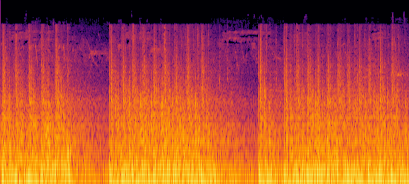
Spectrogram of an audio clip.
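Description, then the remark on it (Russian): Heavy fists hammer a wooden door in a rapid, loud barrage of booming thuds, pausing briefly twice before the pounding resumes. No voices are heard. “Чинно согласился он и двинул кулаком в дверь.”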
